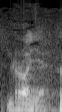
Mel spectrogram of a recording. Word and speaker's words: Roger: Roger. – Roger, no Roger ni nada, ¿no? – No, por favor. – Pero Roger sería catalán, ¿no? – Exactamente. Entonces, soy gallego.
